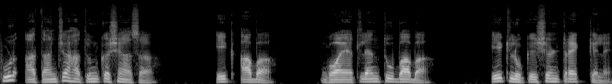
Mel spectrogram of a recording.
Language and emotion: Goan Konkani, neutral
